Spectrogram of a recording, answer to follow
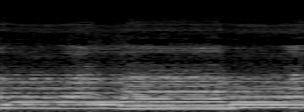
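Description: Advertising jingle music: a held, voice-like chord of several sustained tones that steps to a new pitch about a second in and again near the end.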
